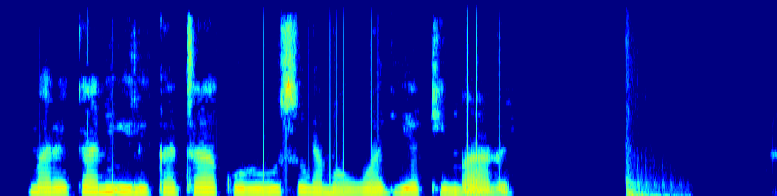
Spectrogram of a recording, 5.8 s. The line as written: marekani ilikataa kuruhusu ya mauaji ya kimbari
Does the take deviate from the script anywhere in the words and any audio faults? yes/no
yes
